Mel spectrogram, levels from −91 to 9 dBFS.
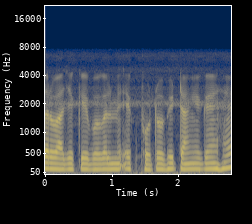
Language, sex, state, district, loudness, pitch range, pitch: Hindi, male, Jharkhand, Palamu, -15 LUFS, 125-135 Hz, 130 Hz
